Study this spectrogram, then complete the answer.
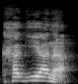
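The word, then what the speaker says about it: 鍵穴: 혈자 구멍 그러니까 건 혈이 아니고요 열쇠 구멍입니다 발음은 카기 아나 카기 하나 합자 그런데이 합자 붙게 되면서 서로를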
